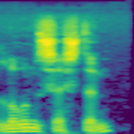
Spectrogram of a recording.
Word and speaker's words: Launceston: I mean, for heaven's sake, the fact that they pronounce Launceston Launceston, this is all great.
